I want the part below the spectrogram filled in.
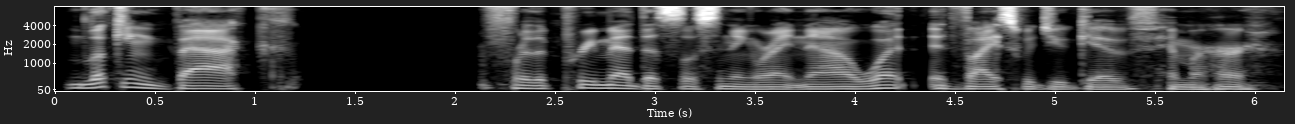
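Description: Male host, very low and smooth, dry close mic, upbeat and casual. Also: darkish tone, no echo. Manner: upbeat, quick to laugh, prompting questions. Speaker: podcast host. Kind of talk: casual interview hosting.

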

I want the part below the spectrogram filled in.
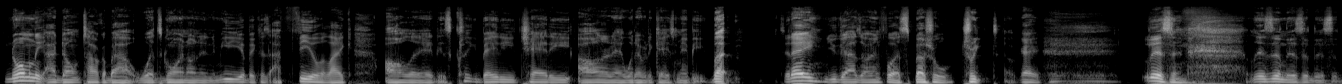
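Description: A man's voice: sits low, fairly bright tone, dry recording. Chatty man hosting a podcast, dry sound. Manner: repeats "listen" often, chatty and emphatic. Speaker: podcast host. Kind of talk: casual podcast monologue.

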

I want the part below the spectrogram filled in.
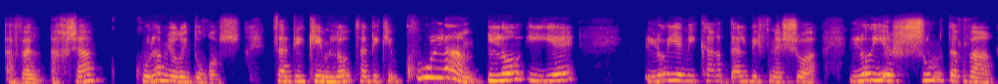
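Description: A woman religious teacher giving a spiritual lecture to her class. She retells stories emphatically, acting out the people in them. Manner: emphatic, acts out the people in her stories with sudden high swings. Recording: dull lo-fi recording.

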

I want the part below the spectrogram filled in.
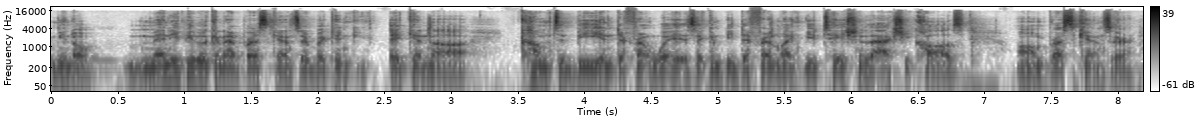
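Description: With a low-pitched voice marked by vocal fry and a breathy edge, this male interview guest, a bioinformatics professional and storyteller, explains things informally and step by step, filling his talk with hesitations.

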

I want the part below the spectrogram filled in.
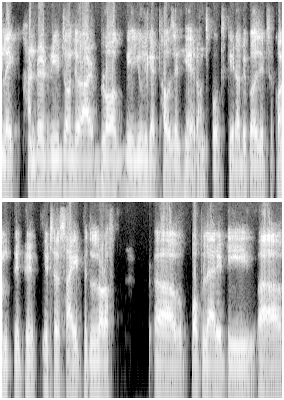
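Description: A man's voice: medium pitch, creaky. A man, a company founder in an interview, explaining earnestly and often restarting his sentences. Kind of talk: casual interview answers. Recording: slightly dull lo-fi sound.

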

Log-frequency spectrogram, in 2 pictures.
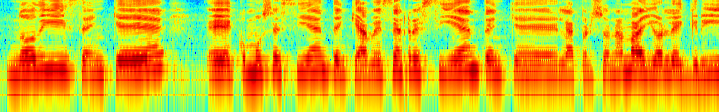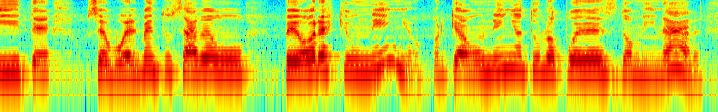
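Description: A woman's voice: a little high, slight background noise. A woman behavior specialist explaining at length on a radio talk show, speaking directly to the listener.

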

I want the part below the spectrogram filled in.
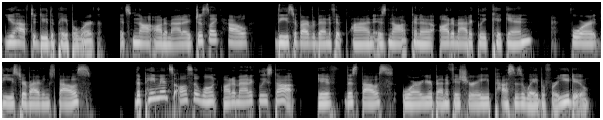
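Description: A woman hosts a podcast alone, walking listeners through figures step by step. Her voice sits a little low, and she leans hard on key words with a dry edge of sarcasm. The sound is close and dry, with no room around it. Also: no room sound. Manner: deliberate, emphatic, occasionally sarcastic. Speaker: podcast host. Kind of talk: explanatory podcast monologue.

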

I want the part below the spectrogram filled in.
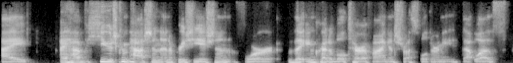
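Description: Low bright-voiced woman, state rep, earnest and chatty, lots of "like"s. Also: lively intonation, normal speed. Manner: earnest, chatty, many "like" fillers. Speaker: state representative. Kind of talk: casual radio conversation.

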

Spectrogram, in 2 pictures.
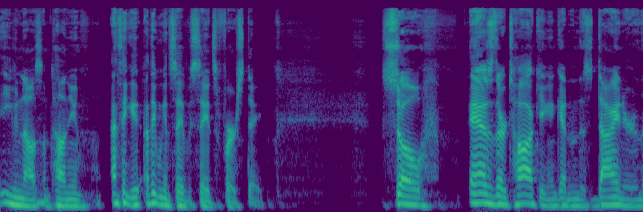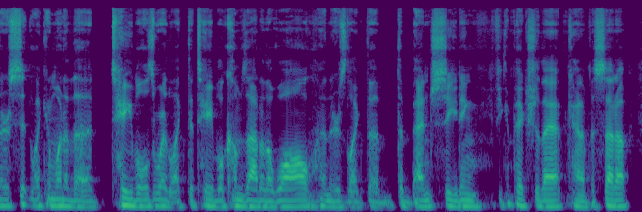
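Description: A man hosting a show, casually retelling a scene from a show in a rambling, animated way with lots of restarts. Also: on the low side, no room sound, clean studio sound. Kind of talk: casual storytelling monologue.

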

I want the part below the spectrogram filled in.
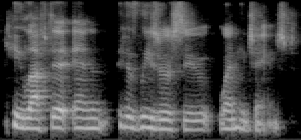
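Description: A woman from New York telling a lively story in casual chat, acting out what others said. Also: sits low, a little slow. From United States. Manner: animated, acts out quoted voices. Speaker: guest. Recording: echoey room.

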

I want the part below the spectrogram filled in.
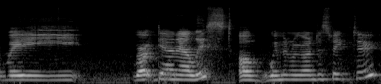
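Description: A young woman co-hosting a podcast, chatting casually and upbeat with quick asides. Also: medium pitch, roomy sound, slight background noise. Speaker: podcast co-host.

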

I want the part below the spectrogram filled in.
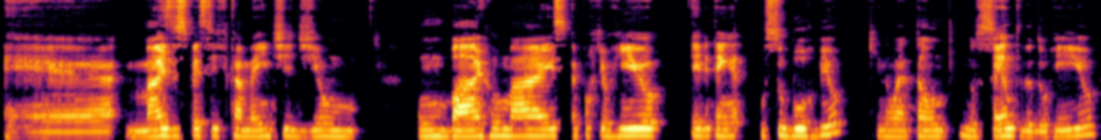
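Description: A man from Rio de Janeiro with a Carioca accent, chatting as a guest in a relaxed, hesitant way with many fillers. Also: fairly high pitch, slow pace. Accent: Carioca Brazilian Portuguese. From Rio de Janeiro, Brazil. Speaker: guest, English teacher. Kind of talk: casual chat.

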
